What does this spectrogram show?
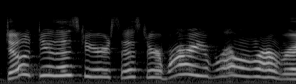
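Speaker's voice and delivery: high, hammed-up yelling at the kids; mock yelling mom. Mom charging in, yelling at her older daughter, mock high yell. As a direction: shriek at the older child in jest. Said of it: "I come charging in, yelling and screaming".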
